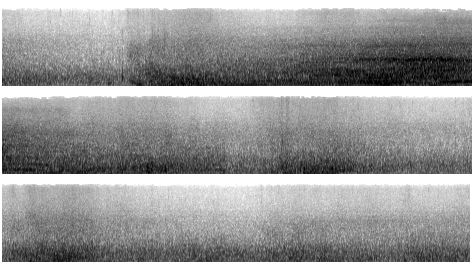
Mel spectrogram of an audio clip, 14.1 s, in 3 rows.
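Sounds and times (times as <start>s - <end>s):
lake water lapping: 1.1s - 10.8s
motorboat engine hum: 1.2s - 8.5s.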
